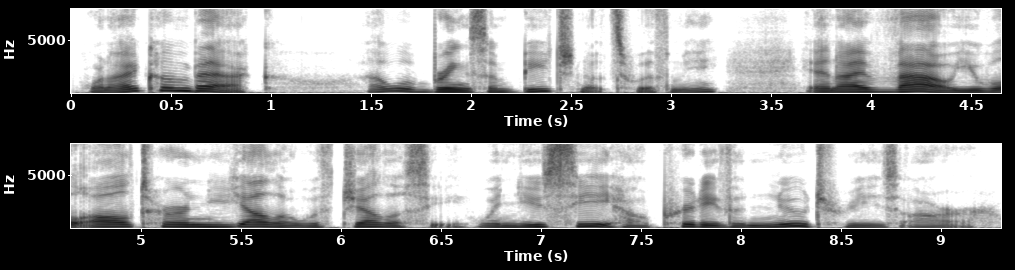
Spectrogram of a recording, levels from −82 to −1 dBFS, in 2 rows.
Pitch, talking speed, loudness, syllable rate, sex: 165 Hz, 200 wpm, -17 LUFS, 4.4 syllables/s, female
